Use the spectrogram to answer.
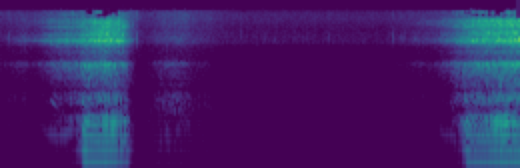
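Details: Girlfriend snoring: a loud, rattling inhaled snore, then a soft exhale and a pause before the next loud snore.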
